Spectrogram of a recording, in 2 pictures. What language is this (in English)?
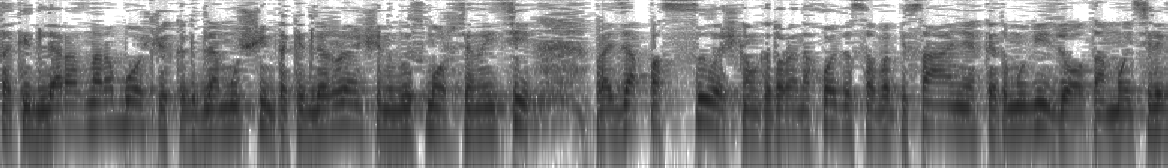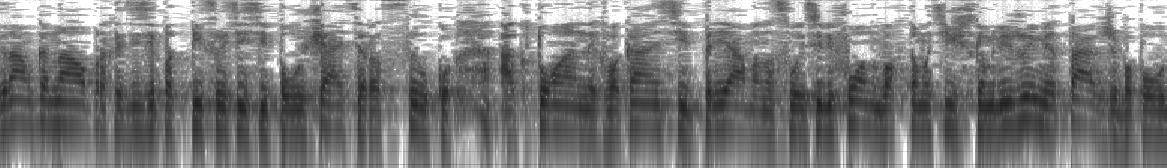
Russian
